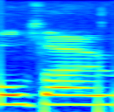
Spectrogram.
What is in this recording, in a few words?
"although", English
